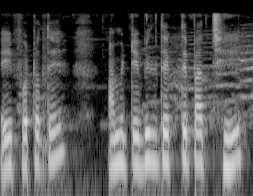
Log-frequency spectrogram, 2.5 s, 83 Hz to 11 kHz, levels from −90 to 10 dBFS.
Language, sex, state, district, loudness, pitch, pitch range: Bengali, female, Assam, Hailakandi, -15 LUFS, 190 Hz, 180-200 Hz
